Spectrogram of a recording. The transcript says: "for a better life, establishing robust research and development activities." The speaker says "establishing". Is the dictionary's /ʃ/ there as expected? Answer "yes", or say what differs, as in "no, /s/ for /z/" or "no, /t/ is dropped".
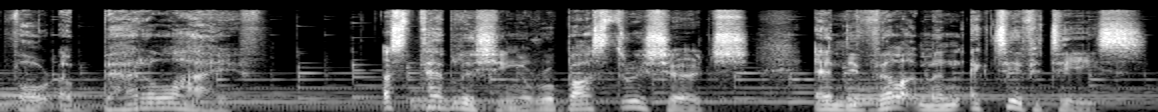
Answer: yes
